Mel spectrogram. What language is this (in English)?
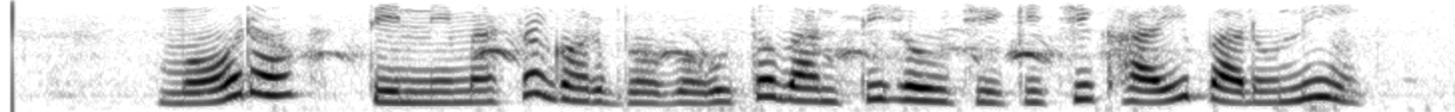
Odia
